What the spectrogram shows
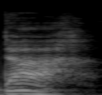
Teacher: And da has that glottal stop at the end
